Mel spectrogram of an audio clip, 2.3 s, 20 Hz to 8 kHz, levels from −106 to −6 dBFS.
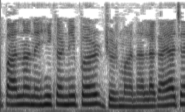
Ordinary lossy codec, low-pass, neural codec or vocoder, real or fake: none; 7.2 kHz; none; real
